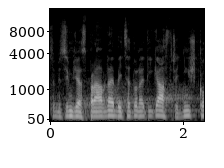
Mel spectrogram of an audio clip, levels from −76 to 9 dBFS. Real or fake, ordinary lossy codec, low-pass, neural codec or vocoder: real; MP3, 96 kbps; 14.4 kHz; none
